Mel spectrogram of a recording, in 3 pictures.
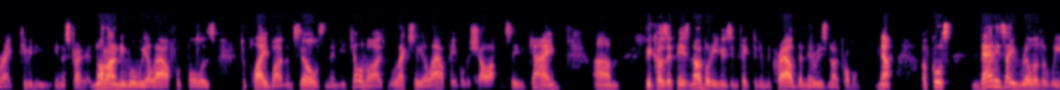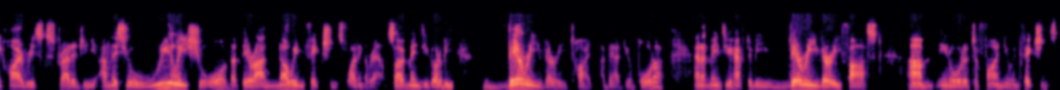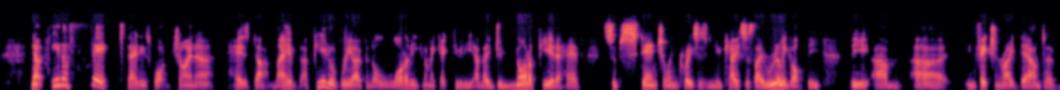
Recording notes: COVID-19: Your Questions Answered - Webinar recording.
